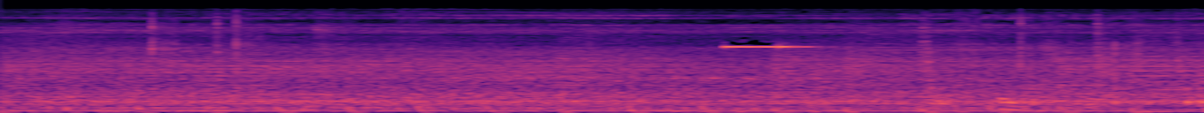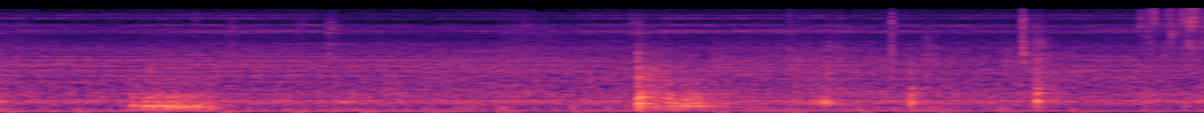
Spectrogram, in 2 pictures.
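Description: Pine nuts toasting in a little oil in a nonstick frying pan on an induction hob: a steady low sizzle, with a spatula scraping and knocking against the pan now and then. A short high beep about four seconds in.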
